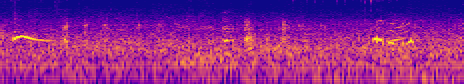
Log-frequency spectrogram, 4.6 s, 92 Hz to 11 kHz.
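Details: Mute swans in a gathered flock at Blaues Wunder, evening of 22 May 2016 at 19:25: a short nasal honking call opens, then a quiet gap and two more brief, slightly rising calls near the end over a steady background hiss.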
